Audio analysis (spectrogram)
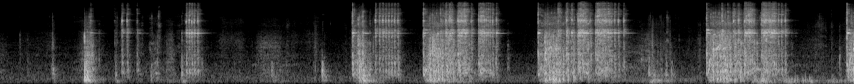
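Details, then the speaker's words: Homelite D3850B 18-inch chainsaw with a new carburetor, cold start at 19 degrees: repeated short rattling rope pulls that never catch; engine flooded, fuel running out of the carb, choke tried next. "Flooded her that time. Boy, she's rolling out of the carb."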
